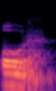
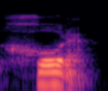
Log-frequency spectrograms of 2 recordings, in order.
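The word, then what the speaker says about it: ὥρα: Yo voy a leer jora. Ahí no dice ora, dice jora, porque jora, jora.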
